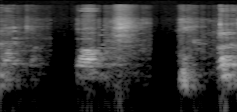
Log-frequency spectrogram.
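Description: Faint short bursts of a person's voice, three brief utterances with pauses between, off-microphone.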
